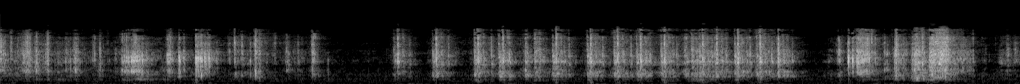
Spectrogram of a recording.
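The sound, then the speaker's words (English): Rapid clacking of manual typewriter keys, with dense bursts of strikes broken by a couple of short pauses, loud and steady with no voices. “And there's a typewriter.”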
